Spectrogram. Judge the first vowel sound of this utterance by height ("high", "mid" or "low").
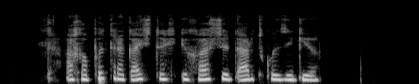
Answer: low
